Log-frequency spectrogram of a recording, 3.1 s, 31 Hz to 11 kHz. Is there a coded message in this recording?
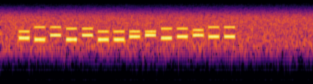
Yes: DTMF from 0.2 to 2.3 s, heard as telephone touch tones, dialled by machine, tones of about 110 ms, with radio hiss. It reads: 4AD3#117*690CC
